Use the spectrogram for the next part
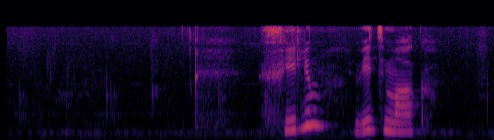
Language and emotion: Russian, neutral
